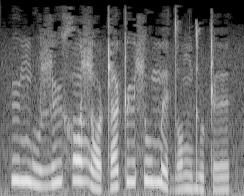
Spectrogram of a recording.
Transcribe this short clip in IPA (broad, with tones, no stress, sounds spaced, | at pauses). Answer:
ʉ˥ ŋ u˧ ɮ ʉ˥ x ɔ˥ ɮ ɔ˩ ʈ ɐ˥ ʈ ʉ˥ ɬ u˥ m ɘ˩ d ɔ˧ ŋ d u˩ ʈ ɘ˧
